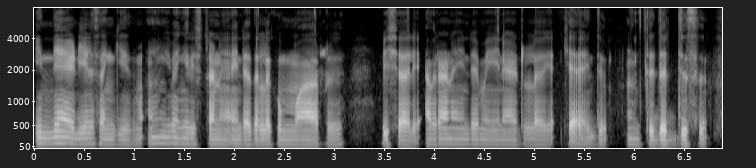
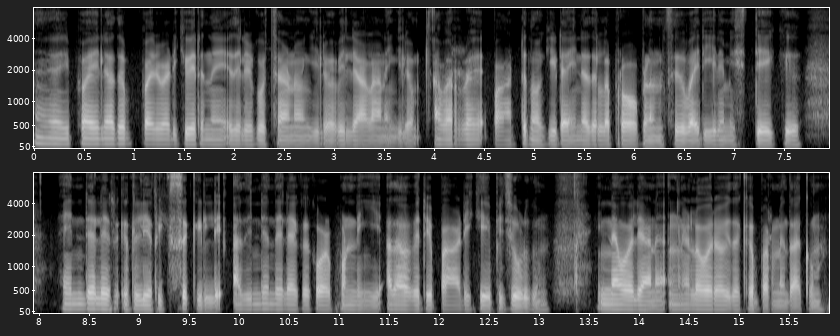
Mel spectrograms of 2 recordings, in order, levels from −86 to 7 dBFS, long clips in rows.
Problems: none marked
